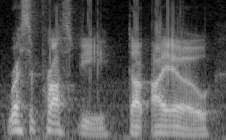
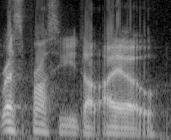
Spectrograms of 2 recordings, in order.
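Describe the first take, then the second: First: It is said slowly with each sound clearly articulated. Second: It is said quickly with casual, blurred articulation.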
